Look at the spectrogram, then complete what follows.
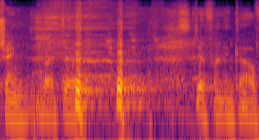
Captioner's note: laughing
